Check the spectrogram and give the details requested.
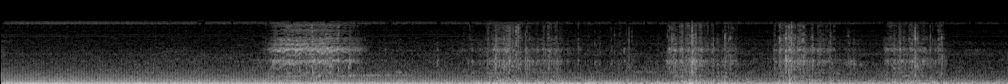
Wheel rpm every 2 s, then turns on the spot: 0, 40, 20, 10, 10.
4-10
